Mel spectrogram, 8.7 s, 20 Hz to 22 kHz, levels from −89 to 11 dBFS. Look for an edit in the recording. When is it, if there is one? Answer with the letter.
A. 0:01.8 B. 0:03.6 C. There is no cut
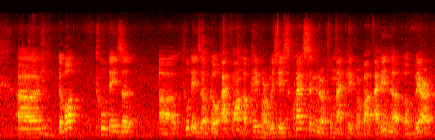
C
